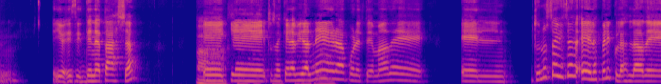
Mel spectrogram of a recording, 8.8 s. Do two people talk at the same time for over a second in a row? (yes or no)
yes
